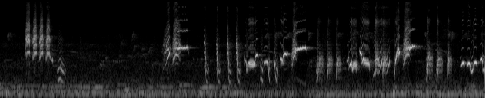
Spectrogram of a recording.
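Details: White-rumped shama in full song, a rapid mix of harsh squawky bursts, sharp clicks and ringing whistled notes delivered in irregular bursts over steady low background hum.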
